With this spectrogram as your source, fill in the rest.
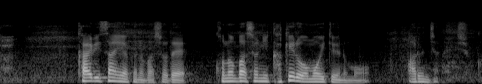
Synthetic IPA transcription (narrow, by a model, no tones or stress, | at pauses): kʰaiɾʲisãɰ̃jakɯ̟no̞baɕo̞d̪e̞ | kʰo̞no̞baɕo̞ɲ̟ikake̞ɾɯ̟omo̞it̪o̞jɯ̟no̞mo̞̰ | aɾɯ̟̃ɲ̟d͡ʑanaid̪̥e̞ɕo̥ːkḁ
